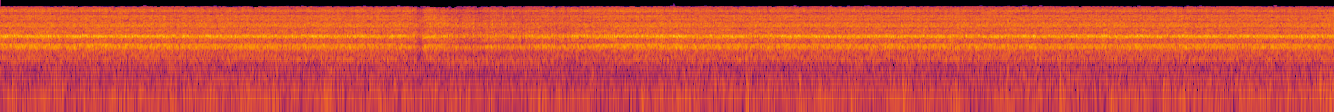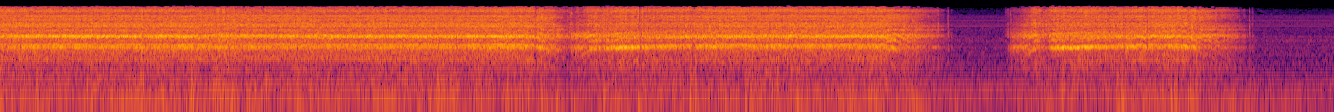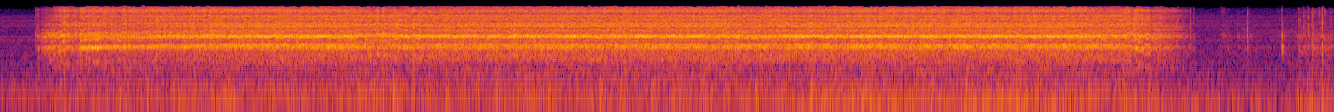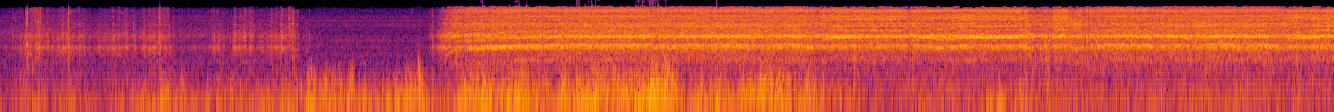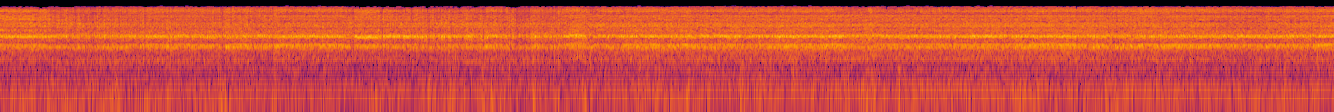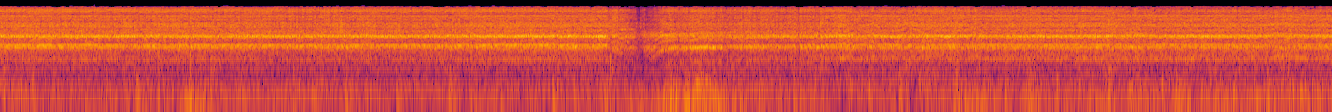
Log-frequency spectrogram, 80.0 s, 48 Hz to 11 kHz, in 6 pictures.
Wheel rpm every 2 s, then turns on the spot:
160, 160, 160, 160, 160, 160, 160, 160, 160, 130, 160, 50, 100, 50, 160, 160, 160, 160, 150, 20, 20, 10, 110, 160, 160, 160, 160, 160, 160, 160, 160, 160, 160, 160, 160, 160, 130, 160, 160, 160.
40-44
